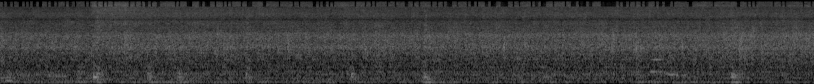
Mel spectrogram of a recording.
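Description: Chopped tomatoes sizzle steadily in a hot pan, a continuous close crackling hiss with faint scattered pops running throughout, no talking.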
